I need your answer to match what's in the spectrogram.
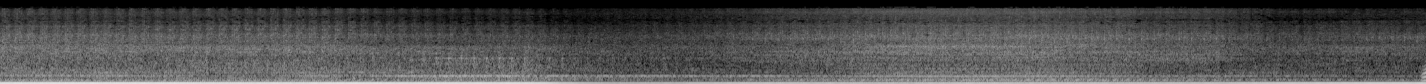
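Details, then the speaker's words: Porsche 986 Boxster first startup after IMS bearing, starter, oil separator, intake cleaning and oil cooler work: smooth, even flat-six idle with a steady low hum; the earlier exhaust rattle and AC compressor noise are gone. "There's no more noise from the exhaust. There's no more noise, rattle noise from the exhaust."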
